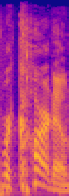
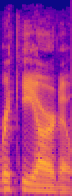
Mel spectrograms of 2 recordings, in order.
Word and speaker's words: Ricciardo: It's Ricardo, not Ricciardo.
